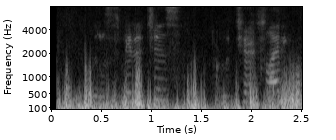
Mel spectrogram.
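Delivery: whispery, slow cooing over little plants. Real, not acted. Showing off plants like babies.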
